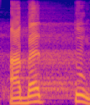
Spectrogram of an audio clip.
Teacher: dipantulkan tapi cukup langsung dileburkan ke huruf ta contohnya abadum ya Jadi huruf dalnya ini langsung menghilang melebur ke huruf ta ditahan dan ditekan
